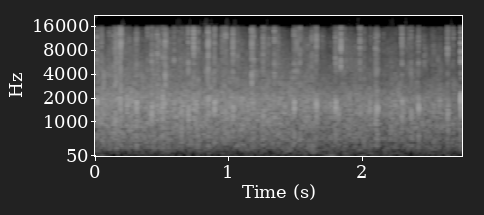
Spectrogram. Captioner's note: applause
